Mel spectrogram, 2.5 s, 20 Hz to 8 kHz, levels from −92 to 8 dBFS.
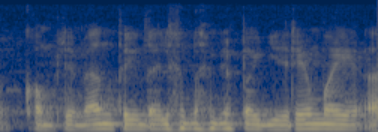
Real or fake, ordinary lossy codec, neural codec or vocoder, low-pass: real; MP3, 64 kbps; none; 7.2 kHz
